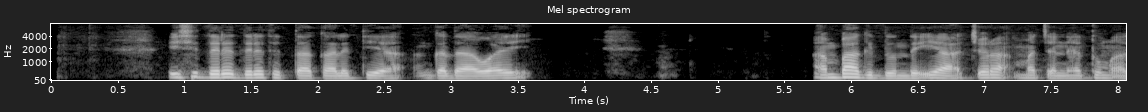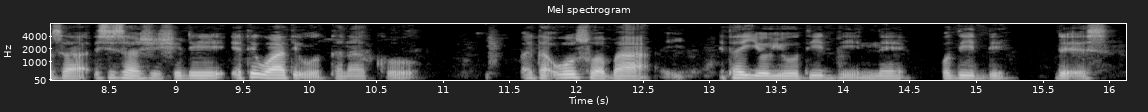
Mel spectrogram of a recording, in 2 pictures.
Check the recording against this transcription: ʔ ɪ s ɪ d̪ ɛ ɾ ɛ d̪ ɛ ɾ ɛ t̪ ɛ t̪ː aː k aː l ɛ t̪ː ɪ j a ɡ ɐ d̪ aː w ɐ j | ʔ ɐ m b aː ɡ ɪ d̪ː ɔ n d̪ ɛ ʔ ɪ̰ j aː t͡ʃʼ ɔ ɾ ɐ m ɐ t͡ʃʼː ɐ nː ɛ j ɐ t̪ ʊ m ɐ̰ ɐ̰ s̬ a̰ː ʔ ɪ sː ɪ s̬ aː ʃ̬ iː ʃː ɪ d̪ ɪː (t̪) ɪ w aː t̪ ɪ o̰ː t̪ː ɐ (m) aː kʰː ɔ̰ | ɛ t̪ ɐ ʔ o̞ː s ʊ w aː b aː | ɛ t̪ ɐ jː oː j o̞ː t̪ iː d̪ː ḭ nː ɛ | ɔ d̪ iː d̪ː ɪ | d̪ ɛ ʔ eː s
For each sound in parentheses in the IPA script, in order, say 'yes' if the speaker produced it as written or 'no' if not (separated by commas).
yes, no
